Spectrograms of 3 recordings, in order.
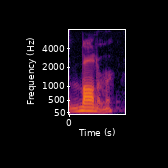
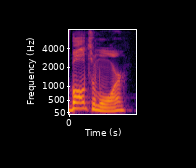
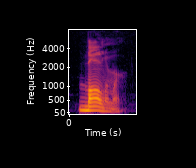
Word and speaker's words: Baltimore: collapse in Baltimore and that's how you're supposed to pronounce it Baltimore um not Baltimore Not Baltimore Baltimore um so for those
